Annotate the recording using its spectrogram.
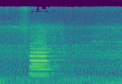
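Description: A train horn blares briefly.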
